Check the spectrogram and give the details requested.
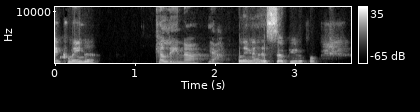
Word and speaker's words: Keleena: Keleena, yeah.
